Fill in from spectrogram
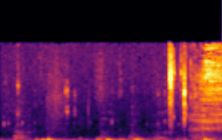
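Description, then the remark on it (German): Someone chews cheese, with soft wet smacking and mouth noises repeating every half second or so, plus a few sharper clicks near the end. “Aber ich glaube, jetzt schmatzen wir alle ran.”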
